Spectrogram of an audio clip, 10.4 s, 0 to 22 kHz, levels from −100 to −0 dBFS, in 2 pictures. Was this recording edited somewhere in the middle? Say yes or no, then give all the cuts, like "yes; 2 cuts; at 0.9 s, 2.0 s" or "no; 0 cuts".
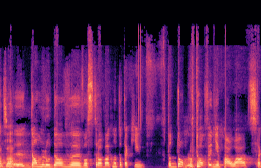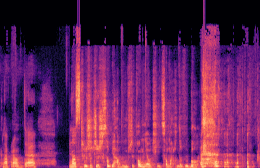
yes; 1 cut; at 6.8 s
